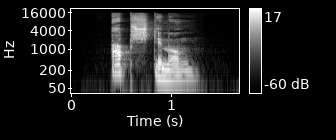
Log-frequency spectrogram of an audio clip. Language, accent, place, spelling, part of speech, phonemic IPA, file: German, Germany, Berlin, Abstimmung, noun, /ˈʔapʃtɪmʊŋ/, De-Abstimmung.ogg
- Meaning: 1. vote 2. co-ordination, synchronising, agreement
